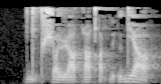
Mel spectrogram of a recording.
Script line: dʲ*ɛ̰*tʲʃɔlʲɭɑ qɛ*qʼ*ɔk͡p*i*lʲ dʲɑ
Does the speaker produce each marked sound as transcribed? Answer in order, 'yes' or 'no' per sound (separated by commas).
yes, yes, no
